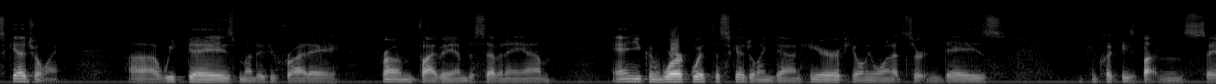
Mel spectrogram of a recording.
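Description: No technical faults can be heard anywhere in the recording.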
